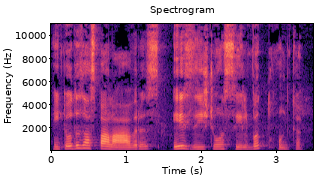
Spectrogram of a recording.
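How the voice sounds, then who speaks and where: A woman's voice: fairly low pitch, animated. A woman teacher with a Brazilian Portuguese accent, giving a recorded lesson, patient and repetitive, drawing out example words to stress their syllables. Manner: patient, explains slowly and repeats points. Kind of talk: recorded remote classroom lesson.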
